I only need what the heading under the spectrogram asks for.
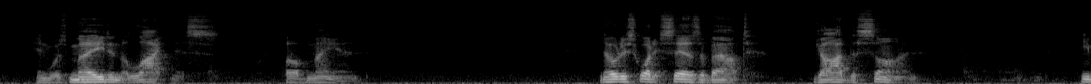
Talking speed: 90 wpm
